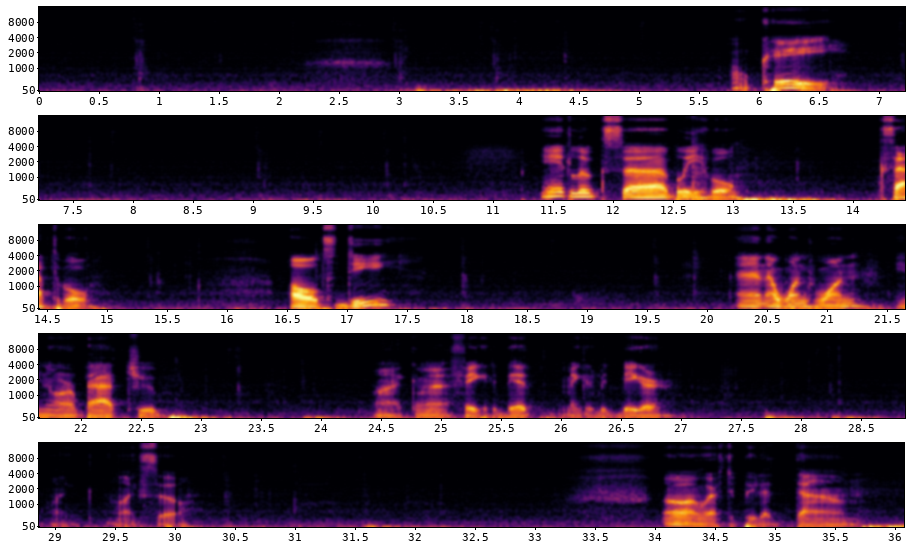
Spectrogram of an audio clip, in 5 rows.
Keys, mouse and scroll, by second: 1.1-2.1 middle drag, 2.1-4.0 drag, 3.2 s, 5.0 click, 10.4 click, 10.6 middle click, 11.3-13.0 middle drag, 13.0 KP_3, 13.4 z, 14.7-16.6 drag, 16.8 alt+d, 17.0-18.0 drag, 17.3 right click, 18.6-20.6 drag, 20.6 middle click, 20.8 KP_7, 22.7 alt+d, 23.9 r, 25.1 click, 25.4 g, 27.6 middle click, 27.7 s, 28.2-31.4 drag, 28.2 g, 30.0 r, 31.4 middle click, 31.6 z, 35.0-36.0 drag.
